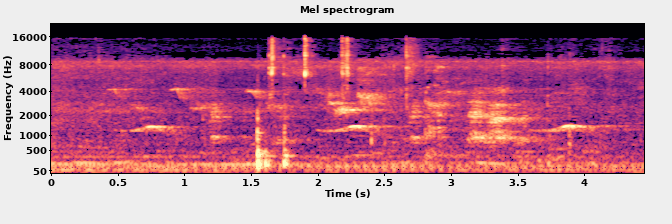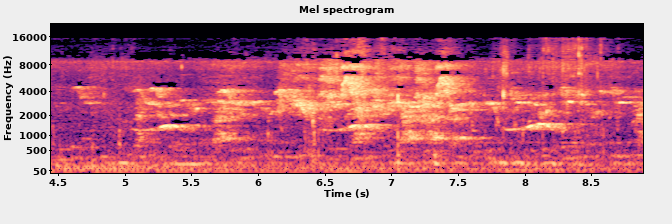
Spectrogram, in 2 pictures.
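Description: A bird calling over and over in short chirps, about three every two seconds, with a single sharp knock about a second and a half in.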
